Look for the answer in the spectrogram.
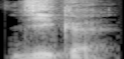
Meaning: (adverb) 1. wildly 2. with a wild look 3. terribly, awfully, badly; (adjective) 1. it is desolate 2. it is absurd 3. short neuter singular of ди́кий (díkij)
- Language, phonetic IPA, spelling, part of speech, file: Russian, [ˈdʲikə], дико, adverb / adjective, Ru-дико.ogg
